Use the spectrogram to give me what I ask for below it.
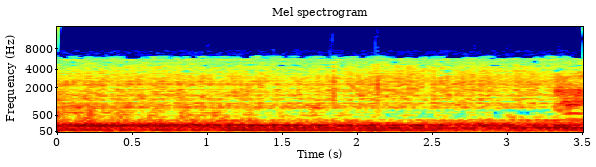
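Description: Motor of a slow-moving boat approaching a channel, a steady low rumbling drone that holds constant throughout the short stretch.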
